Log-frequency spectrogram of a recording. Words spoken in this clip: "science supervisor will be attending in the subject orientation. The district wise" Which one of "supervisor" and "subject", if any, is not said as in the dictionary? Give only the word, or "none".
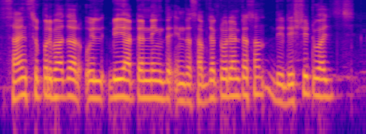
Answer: supervisor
